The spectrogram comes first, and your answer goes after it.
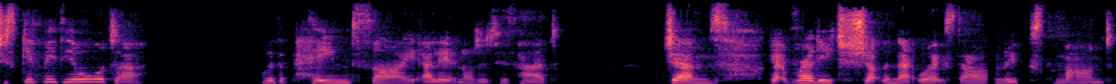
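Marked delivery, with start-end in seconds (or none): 0.0-1.1 tense, urgent, much higher. Gemma presses Elliot for the order as a countdown runs, taut with urgency. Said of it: "her voice taut with urgency".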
